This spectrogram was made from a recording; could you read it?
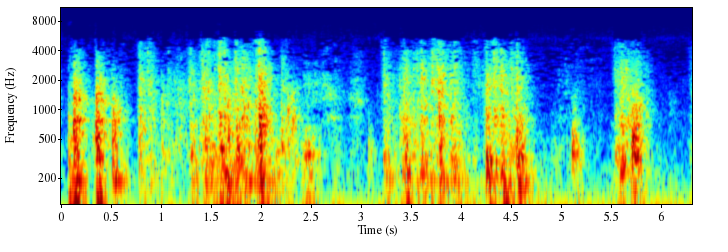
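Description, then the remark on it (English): Someone knocks repeatedly and rattles a door bolted on the inside that won't open, a series of loud thumps and jolts in an uneven rhythm, with no talking. “Seems bolted on the inside, sir.”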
